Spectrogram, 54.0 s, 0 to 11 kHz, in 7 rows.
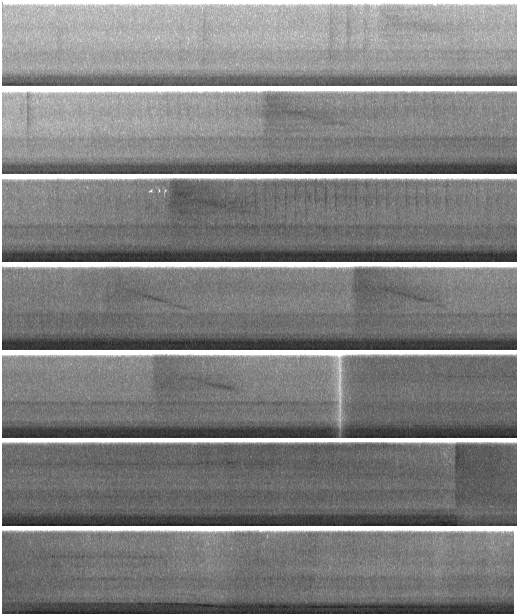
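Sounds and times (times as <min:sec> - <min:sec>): diesel train engines: 0:00.0 - 0:54.0
high squeals: 0:46.6 - 0:53.7.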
